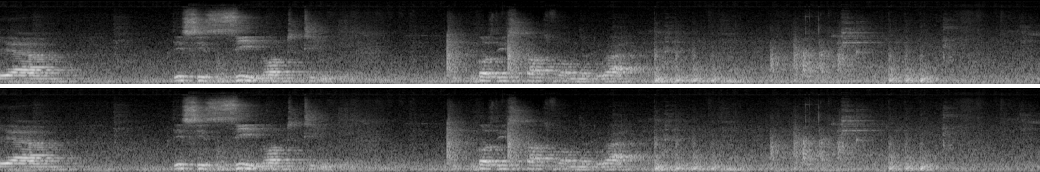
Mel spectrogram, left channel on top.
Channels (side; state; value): left; noise; hum, 21 dB below the sound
